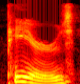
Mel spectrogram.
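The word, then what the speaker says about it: Peirce: is produced he was it's pronounced peers but it's spelled as if it were pierced Charles as peers a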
